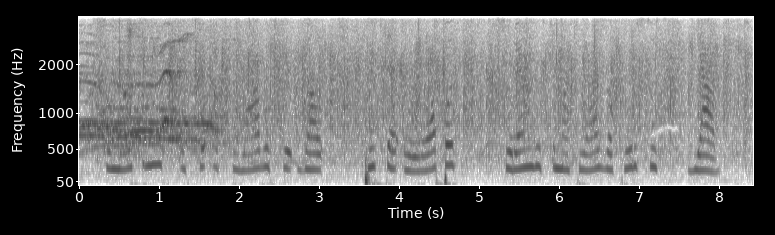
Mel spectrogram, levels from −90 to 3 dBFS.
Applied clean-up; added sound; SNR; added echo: none; Applause / Cheering; -3 dB; none.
